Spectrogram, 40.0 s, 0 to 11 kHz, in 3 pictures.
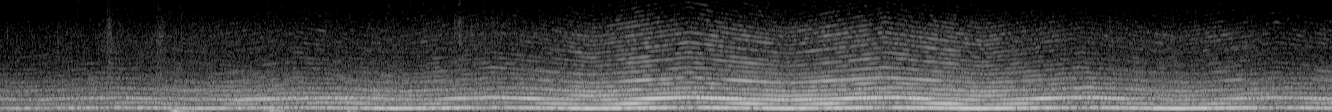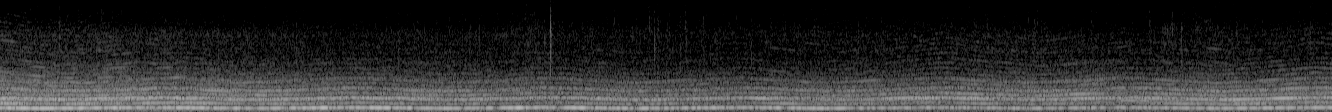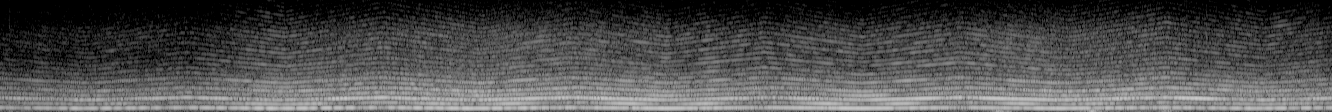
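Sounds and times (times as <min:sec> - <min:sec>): wavering warning siren: 0:00.0 - 0:39.9.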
